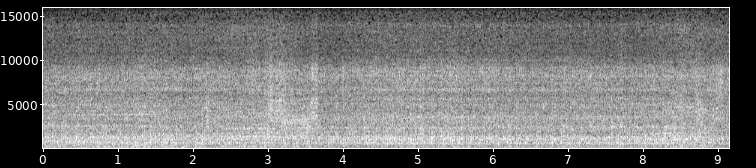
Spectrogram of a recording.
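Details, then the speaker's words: Brand-new replacement Cummins diesel in a Ram HD, about 60 miles, fitted after the original threw a rod through the block at 4000 miles, needing break-in: smooth, quiet even idle, steady low rumble, no knocks or misses; healthy. "so what did you guys think about that so that brand new common sound is so good nice and quiet"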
